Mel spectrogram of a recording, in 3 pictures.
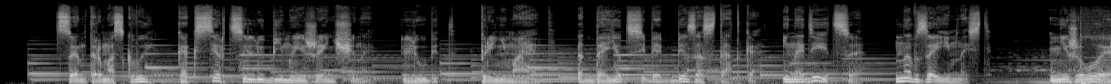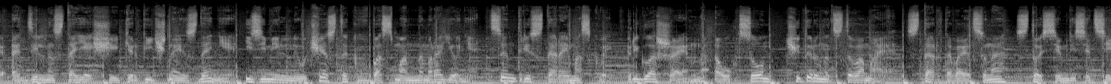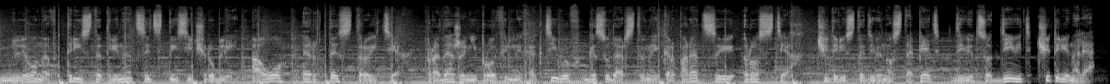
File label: russian m commercial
